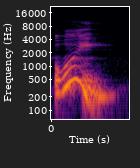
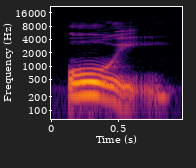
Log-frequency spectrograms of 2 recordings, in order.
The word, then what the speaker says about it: hoy: Remember, the H is silent in Spanish.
